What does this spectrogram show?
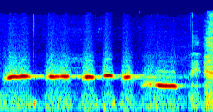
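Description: A caged parrot whistles a short tune: a run of clear, sustained notes on one pitch, then a slightly lower held note, with no talking.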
